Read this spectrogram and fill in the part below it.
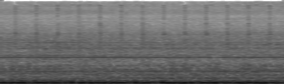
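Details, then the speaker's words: Diesel heater restarted after teardown and soot clean (owner suspects mixed fuel); deep steady roar with fluttering low pulse, running hard at full burn, heavy smoking as it burns off residue stirred up during cleaning, now getting properly hot unlike before. "Now she's roaring and smoking. Oh boy. I don't know. I don't know, guys. Whew. That's gonna get stinky in the cabin."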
